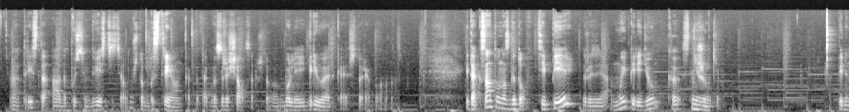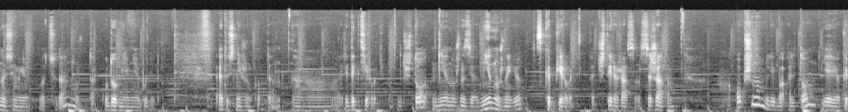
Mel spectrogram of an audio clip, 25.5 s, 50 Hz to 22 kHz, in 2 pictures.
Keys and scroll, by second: 1.2 Left, 1.8 Right, 2.2 BackSpace, 2.4 2, 2.7 Return.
